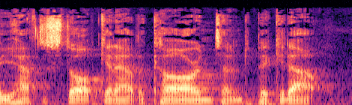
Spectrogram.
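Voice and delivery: usual speaking voice

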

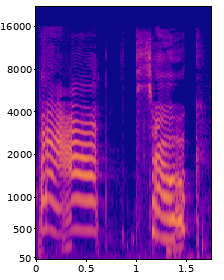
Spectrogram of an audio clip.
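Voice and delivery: high, slow, grand announcement; excited. Acted. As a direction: announce it like a showman. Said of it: "be like".

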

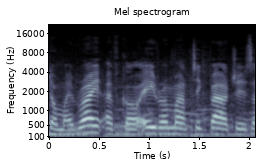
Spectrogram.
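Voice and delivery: ordinary talk

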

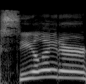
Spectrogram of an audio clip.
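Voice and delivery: high, breezy mom brush-off; retelling a follower's mom, high and breezy; carefree mom. Retold or imitated. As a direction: toss it off like a mom glad the kids are gone. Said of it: "She's like".

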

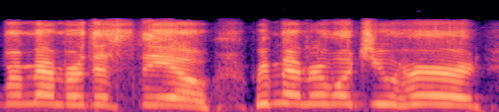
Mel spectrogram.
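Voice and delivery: a hint of desperate urgency; urgent parting plea. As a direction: call it back to him as he's dragged off. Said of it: "he's like".

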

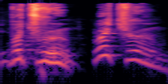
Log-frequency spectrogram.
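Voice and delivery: high, loud interrogation; insistent acted shout; urgent demand. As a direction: fire the question at the bear. Pressing the cowering bear.

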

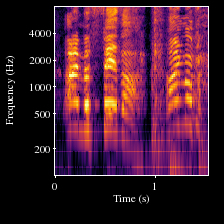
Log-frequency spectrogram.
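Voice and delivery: high, loud, hammed-up declaration; mock proud boast. Teammate with the ball at training, high loud mock boast. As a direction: announce it to the team, hammed up. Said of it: "be like".

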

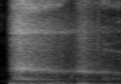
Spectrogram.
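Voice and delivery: long soft exhale; calming sigh. Real, not acted. Woman takes a moment to breathe mid-argument, calming sigh. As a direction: breathe out slowly to settle down.

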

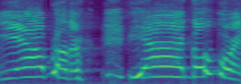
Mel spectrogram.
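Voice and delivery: loud, high hype-man cheer; hyped friend. Retold or imitated. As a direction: egg him on like a hype man. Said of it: "Tresor's recording it like".

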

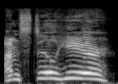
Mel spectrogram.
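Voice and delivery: shouting over a roaring river; loud high yell. Acted. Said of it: "she yelled over the noise".

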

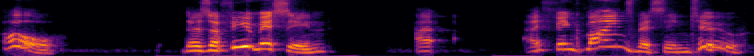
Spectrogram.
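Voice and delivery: put-on high, fluttery old lady voice; elderly singsong. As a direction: fret sweetly like a granny. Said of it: "she starts looking through and goes".

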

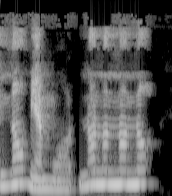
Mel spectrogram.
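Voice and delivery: put-on gentle high "no, no, no" to a small child; calm the little boy down, rising on the nos; soothing a child. Calming a child about to hit.

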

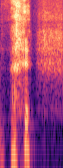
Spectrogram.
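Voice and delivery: short real chuckle; brief amused laugh. Real, not acted. Host amused while wrapping up the podcast, chuckling.

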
